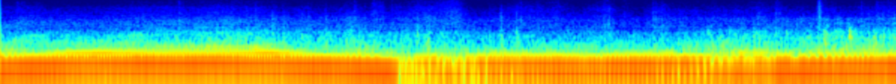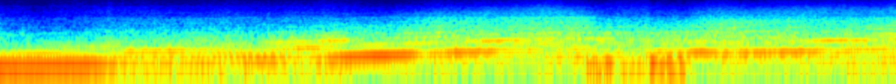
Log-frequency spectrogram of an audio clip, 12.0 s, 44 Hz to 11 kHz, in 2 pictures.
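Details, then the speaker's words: Ferrari 355 with Capristo exhaust, being worked hard to warm up: revs swing smoothly with a clean, even note and no knocks or rattles. The owner had feared failure after high-speed runway passes, but the engine now sounds normal. "Sounds like normal 355 noises to me."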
